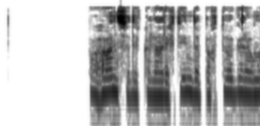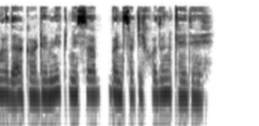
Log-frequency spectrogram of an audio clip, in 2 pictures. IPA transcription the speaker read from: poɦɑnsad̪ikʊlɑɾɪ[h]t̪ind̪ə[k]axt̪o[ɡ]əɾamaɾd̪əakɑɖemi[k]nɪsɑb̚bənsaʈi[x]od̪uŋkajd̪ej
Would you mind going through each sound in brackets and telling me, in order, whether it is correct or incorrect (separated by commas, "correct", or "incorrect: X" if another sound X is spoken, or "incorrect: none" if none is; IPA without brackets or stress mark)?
incorrect: x, incorrect: p, correct, correct, correct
